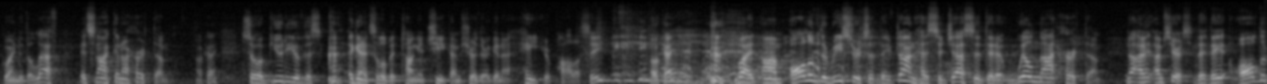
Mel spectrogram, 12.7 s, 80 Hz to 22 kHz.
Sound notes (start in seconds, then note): 5.9 people laughing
